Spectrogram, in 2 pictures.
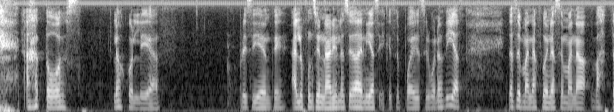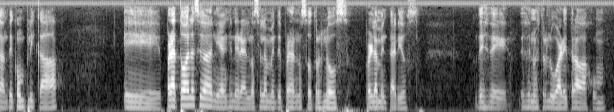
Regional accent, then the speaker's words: Paraguay; Porque como paraguayos, todos, ellos habrán hecho una promesa y nosotros también, como ciudadanos, precisamos de que ellos se sigan manteniendo firmes.

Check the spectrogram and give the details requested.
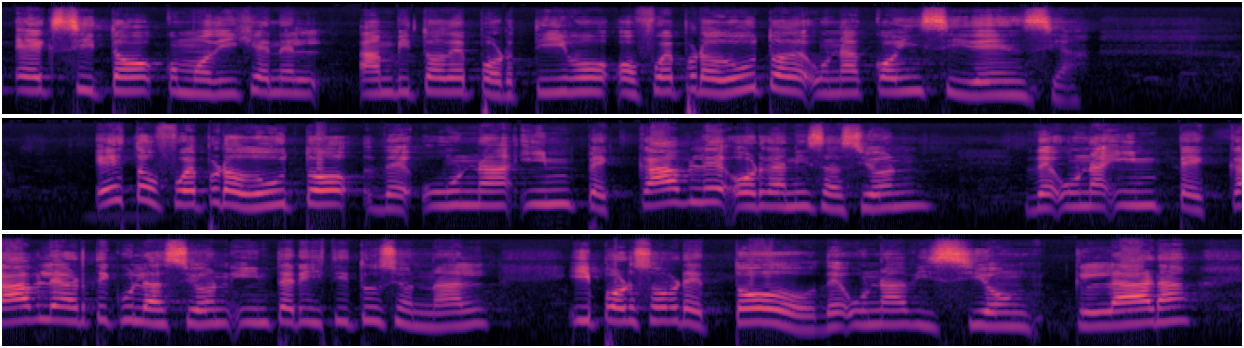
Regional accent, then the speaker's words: Paraguay; como diputada nacional y como ciudadana paraguaya

